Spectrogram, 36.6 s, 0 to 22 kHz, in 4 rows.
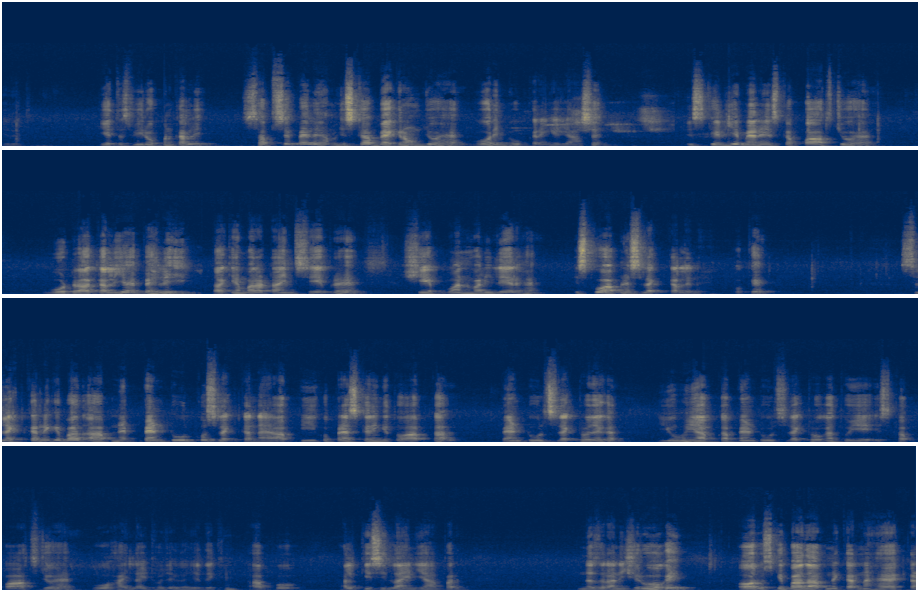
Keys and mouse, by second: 0.4 click, 6.7 click, 7.8 v, 8.5 z, 9.0 click, 15.3 click, 23.2 p.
